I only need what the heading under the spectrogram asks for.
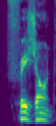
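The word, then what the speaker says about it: frisson: Frisian is a French word pronounced frison or Frison. frison, right?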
